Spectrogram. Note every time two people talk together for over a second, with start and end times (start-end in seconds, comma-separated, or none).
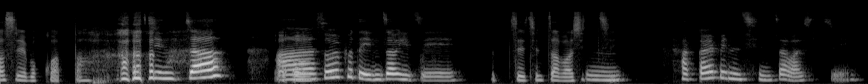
none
